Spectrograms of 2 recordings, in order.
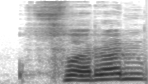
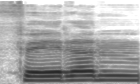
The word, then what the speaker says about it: pheran: ठंड के हिसाब से यहाँ पर आउटफिट रहता है यहाँ का ट्रेडिशनल, उसको फरन कहते हैं। फेरन या फेरन गलत उच्चार है, पर कश्मीरी में फरन ऐसा उसका उच्चारण है।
